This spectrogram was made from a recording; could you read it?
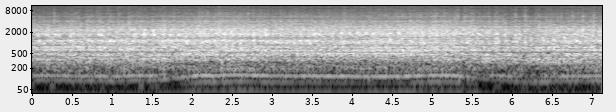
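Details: Audi 100 2.0 16V idling with a busy, tinny rattle over the idle, pointing to the valvetrain; owner suspects bad lifters or a rod bearing, not confirmed.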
